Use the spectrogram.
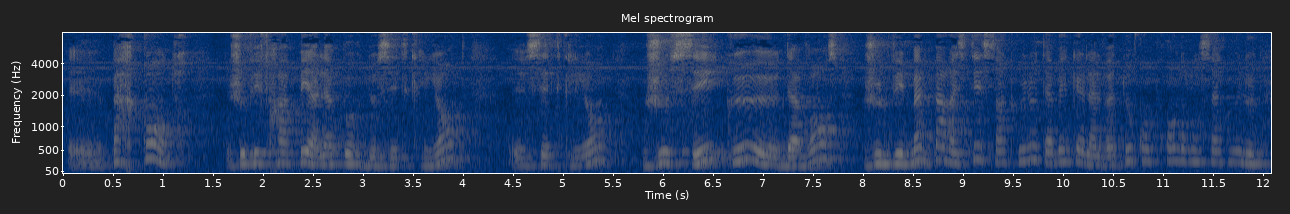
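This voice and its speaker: A woman business coach giving a sales coaching talk, pausing often on drawn-out fillers and listing points in repetition. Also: mid-range voice, animated, mellow. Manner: hesitant, many drawn-out "euh" fillers, repetitive lists. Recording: echoey room with faint background noise.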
